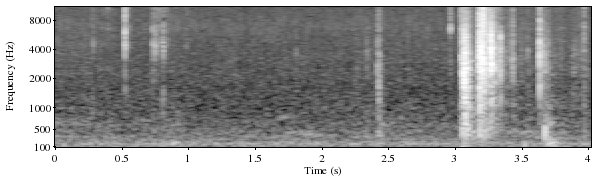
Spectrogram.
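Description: A small steel blade carves curls off a long solid red soap bar that is white inside. Faint, sparse ticks give way to a loud burst of bright, crackling scraping near the end, followed by a shorter crisp scrape. The sound is dry and high-pitched, with almost no low end and no lingering ring.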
